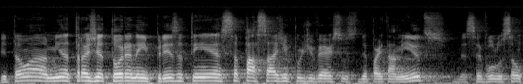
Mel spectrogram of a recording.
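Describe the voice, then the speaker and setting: Here a man talks at a fairly quick pace. His tone is dark and mellow. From Brazil, Goiânia. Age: 30s. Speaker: construction company executive and civil engineer. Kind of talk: podcast interview.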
